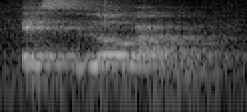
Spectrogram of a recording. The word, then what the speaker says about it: eslogan: Por ejemplo, eslogan. Eslogan, ¿dónde carga la voz? ¿En la A?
